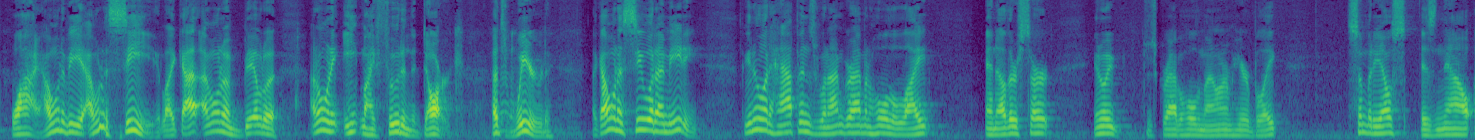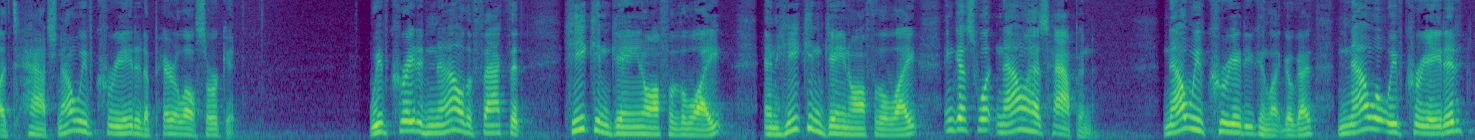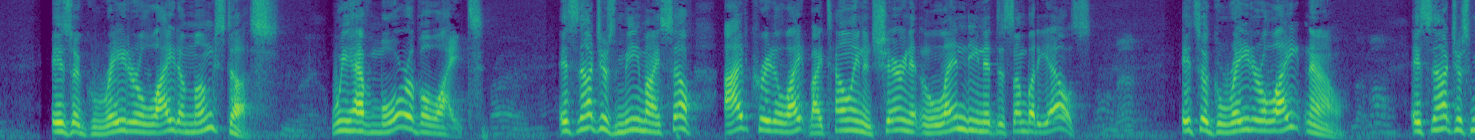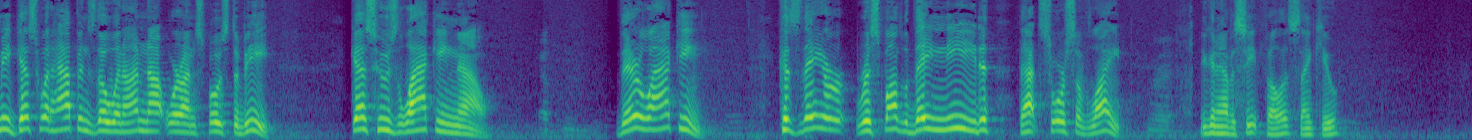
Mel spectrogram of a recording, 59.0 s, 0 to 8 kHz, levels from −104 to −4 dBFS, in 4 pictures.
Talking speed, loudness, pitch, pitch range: 195 wpm, -26 LUFS, 170 Hz, 135-210 Hz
